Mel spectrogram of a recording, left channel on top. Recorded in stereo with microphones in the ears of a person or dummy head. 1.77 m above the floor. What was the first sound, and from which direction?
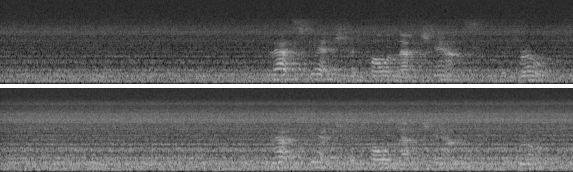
A woman speaking, 15° right (ahead or behind).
